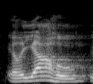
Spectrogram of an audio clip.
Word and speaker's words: Eliyahu: There is no J in the Hebrew language. So when you see Jeremiah and Elijah, etc., etc. Cetera. that doesn't exist for the Jews. Eliyahu is how you say Elijah, right?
